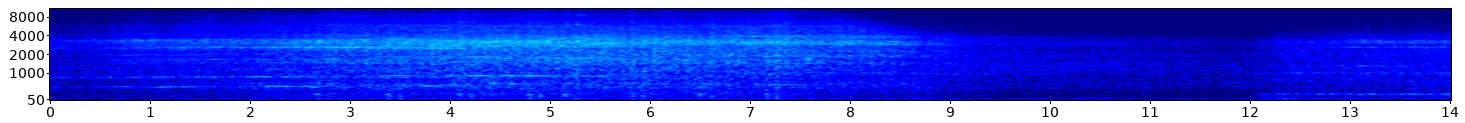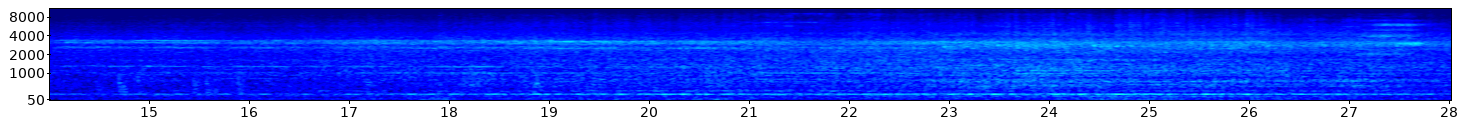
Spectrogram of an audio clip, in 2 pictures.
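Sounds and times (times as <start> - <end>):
electric train passing: 0.0 - 11.4, 12.0 - 28.0
diesel locomotive engine drone: 0.0 - 28.0
train rolling on rails: 0.0 - 28.0.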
